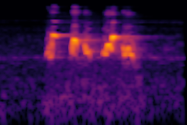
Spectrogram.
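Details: Red-whiskered bulbul singing one lakboen (double) style phrase: about five chuckling, warbled whistled notes delivered quickly, rising and dipping within a second.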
